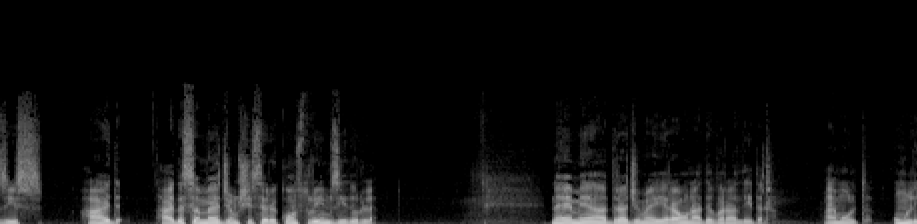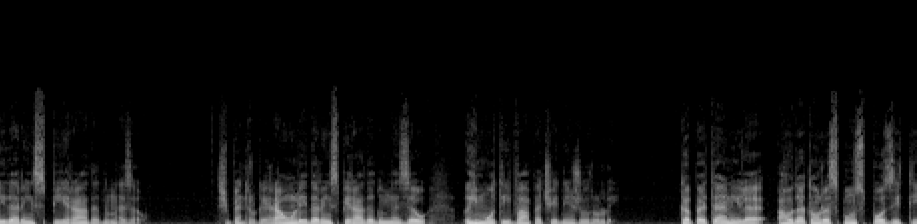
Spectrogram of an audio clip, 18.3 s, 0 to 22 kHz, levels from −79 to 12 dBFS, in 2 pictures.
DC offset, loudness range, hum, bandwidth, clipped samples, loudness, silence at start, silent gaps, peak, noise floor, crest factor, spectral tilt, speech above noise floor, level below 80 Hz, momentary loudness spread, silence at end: under 0.1%; 3 LU; none; 11 kHz; under 0.1%; -16 LUFS; 0 s; none; -2 dBFS; -61 dBFS; 14 dB; -7.5 dB/octave; 46 dB; -52 dBFS; 13 LU; 0 s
